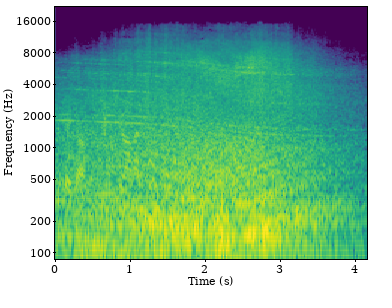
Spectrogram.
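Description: A jet aircraft flying past: a rushing engine noise that swells to a peak a little past the middle and then fades away.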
